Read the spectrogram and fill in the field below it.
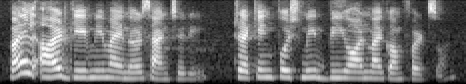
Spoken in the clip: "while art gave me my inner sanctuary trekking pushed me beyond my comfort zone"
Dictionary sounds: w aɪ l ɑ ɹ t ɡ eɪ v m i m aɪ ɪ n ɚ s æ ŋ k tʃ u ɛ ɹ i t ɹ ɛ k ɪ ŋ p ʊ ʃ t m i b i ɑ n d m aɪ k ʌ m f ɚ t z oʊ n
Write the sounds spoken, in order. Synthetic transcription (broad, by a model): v aɪ l ɑ ɹ t ɡ eɪ v m i m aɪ ɪ n ɚ s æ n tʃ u ɹ i t ɹ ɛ k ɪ ŋ p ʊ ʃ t m i b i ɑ n d m aɪ k ʌ m f ɚ t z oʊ n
